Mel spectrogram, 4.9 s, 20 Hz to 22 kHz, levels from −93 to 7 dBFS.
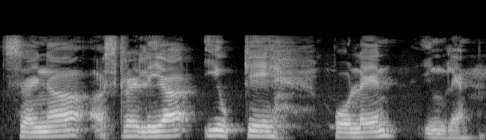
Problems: none marked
